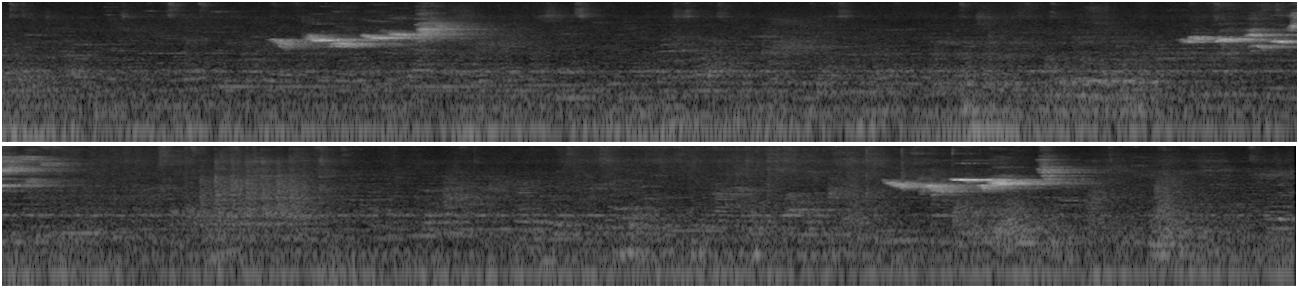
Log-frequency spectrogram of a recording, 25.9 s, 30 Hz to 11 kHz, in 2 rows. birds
1.9s 5.6s, 11.6s 13.9s, 20.6s 24.4s

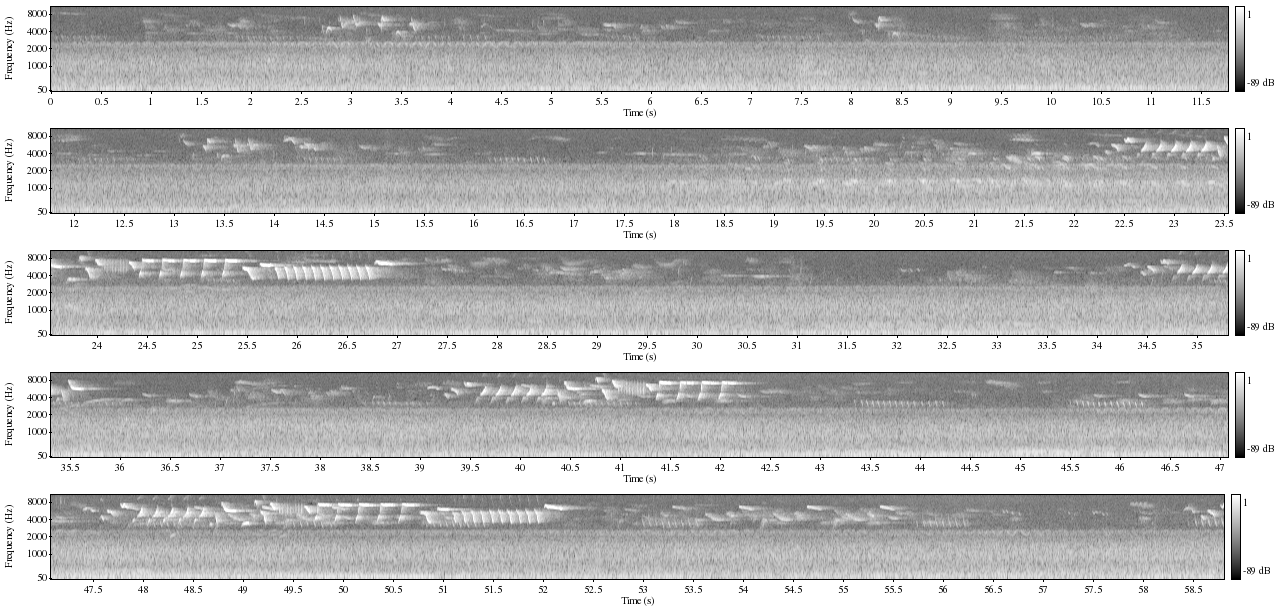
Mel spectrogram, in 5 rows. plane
41.8s 48.4s

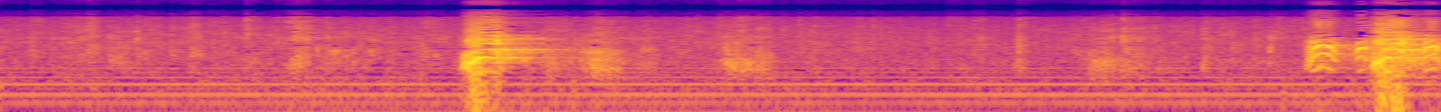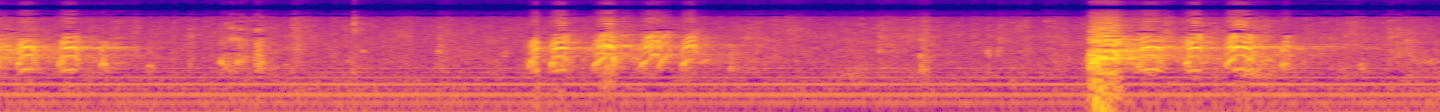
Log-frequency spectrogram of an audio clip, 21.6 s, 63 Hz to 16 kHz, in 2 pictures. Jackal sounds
3.4s 5.9s, 9.8s 13.2s, 14.6s 16.6s, 19.0s 21.6s

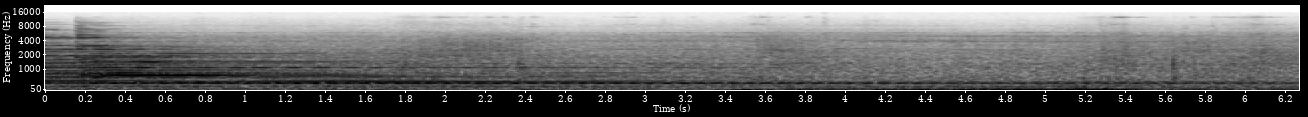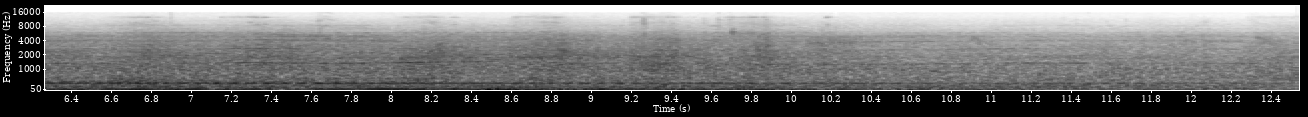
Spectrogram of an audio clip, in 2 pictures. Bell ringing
0.0s 6.5s

